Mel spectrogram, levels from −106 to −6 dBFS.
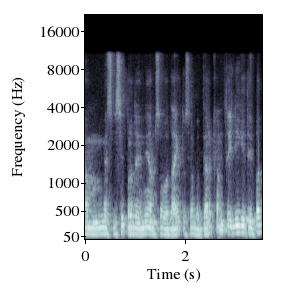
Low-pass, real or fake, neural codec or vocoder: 10.8 kHz; real; none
